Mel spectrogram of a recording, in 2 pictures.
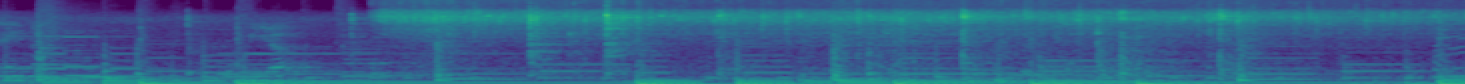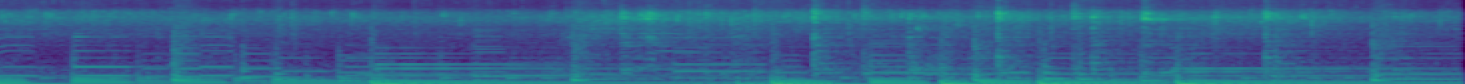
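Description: Ingredients sizzling as they are sautéed and stirred with a spatula in hot cooking oil in a wok; the sizzle starts about two seconds in. Background music plays underneath.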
